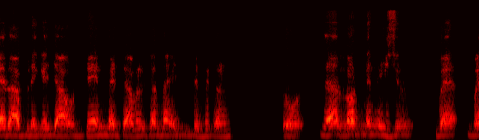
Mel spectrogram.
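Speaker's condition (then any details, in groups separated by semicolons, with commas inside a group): ALS; onset right index finger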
